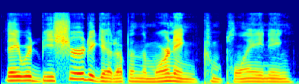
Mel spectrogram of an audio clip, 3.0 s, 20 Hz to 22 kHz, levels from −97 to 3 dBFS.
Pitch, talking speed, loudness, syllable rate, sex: 165 Hz, 220 wpm, -17 LUFS, 5.0 syllables/s, female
